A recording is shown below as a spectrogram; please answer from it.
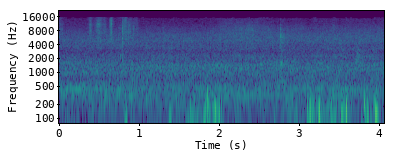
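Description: Steady mechanical fan hum with faint steady tones in it, broken by a few dull low thumps, most of them bunched together near the end.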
